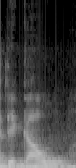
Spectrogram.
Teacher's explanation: A acentuação, a tônica dessa palavra está na segunda sílaba, né? Legal, ao. Sendo que esse E do le é que é a acentuação pretônico.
